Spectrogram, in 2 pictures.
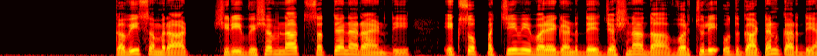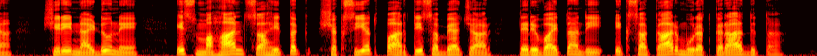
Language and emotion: Punjabi, neutral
